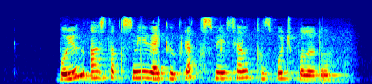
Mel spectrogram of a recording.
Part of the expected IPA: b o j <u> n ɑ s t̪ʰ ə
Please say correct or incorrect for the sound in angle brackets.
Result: correct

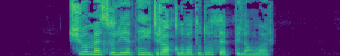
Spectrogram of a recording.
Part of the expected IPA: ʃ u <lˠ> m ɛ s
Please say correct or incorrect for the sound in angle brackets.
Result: incorrect: none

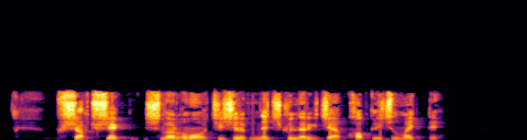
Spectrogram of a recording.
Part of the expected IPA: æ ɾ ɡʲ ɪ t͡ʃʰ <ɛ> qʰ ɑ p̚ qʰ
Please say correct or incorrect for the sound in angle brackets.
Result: correct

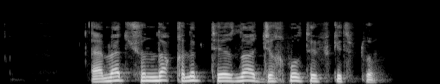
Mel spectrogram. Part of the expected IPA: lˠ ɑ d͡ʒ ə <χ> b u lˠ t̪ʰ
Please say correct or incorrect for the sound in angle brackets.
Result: correct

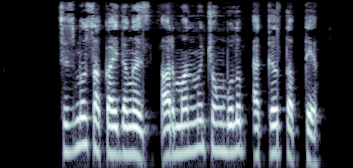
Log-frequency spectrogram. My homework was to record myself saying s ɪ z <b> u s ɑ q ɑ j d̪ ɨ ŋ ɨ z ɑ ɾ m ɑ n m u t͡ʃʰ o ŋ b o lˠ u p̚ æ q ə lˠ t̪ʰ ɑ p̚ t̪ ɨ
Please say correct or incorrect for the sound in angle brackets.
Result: incorrect: m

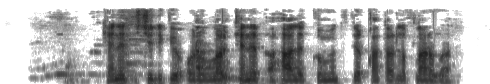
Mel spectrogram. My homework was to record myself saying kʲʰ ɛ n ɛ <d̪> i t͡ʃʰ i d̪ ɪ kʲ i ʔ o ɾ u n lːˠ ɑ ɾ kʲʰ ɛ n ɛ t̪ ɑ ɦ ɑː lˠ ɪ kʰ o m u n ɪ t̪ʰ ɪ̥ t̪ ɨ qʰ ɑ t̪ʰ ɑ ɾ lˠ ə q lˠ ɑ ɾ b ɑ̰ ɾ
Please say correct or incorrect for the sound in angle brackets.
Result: incorrect: t̪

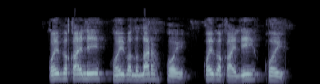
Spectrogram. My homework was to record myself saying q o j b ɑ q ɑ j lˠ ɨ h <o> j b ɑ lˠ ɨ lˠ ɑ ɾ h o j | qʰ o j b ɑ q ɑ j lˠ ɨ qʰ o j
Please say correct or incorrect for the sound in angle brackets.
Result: correct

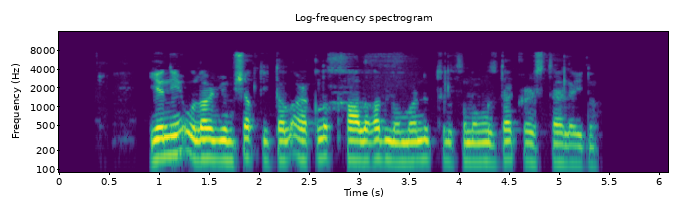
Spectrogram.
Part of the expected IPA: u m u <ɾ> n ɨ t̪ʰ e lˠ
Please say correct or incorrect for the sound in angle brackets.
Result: correct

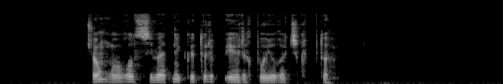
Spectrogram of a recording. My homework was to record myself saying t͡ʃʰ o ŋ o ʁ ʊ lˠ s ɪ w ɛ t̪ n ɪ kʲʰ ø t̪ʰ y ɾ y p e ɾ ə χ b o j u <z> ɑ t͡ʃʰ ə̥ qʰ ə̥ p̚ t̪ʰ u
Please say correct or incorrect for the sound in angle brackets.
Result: incorrect: ʁ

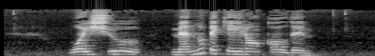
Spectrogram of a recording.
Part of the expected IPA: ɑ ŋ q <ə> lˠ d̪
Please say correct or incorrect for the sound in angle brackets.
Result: incorrect: ɑ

